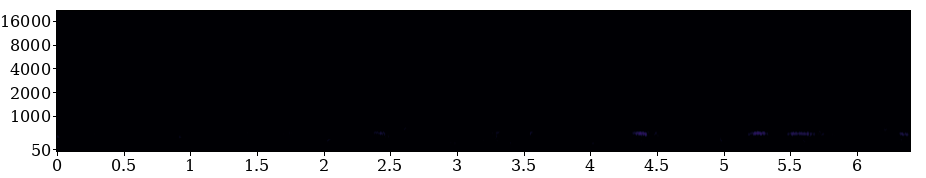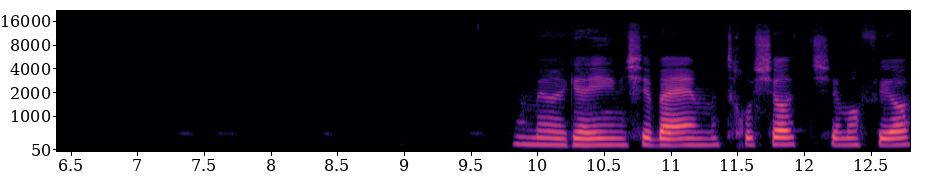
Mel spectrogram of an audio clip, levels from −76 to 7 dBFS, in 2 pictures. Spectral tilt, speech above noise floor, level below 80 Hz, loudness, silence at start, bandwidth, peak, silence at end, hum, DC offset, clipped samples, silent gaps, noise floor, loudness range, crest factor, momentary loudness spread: -5 dB/octave; 42 dB; under -90 dBFS; -26 LUFS; 9.8 s; 15.5 kHz; -8 dBFS; 0 s; none; under 0.1%; under 0.1%; none; -67 dBFS; 12 LU; 24 dB; 11 LU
